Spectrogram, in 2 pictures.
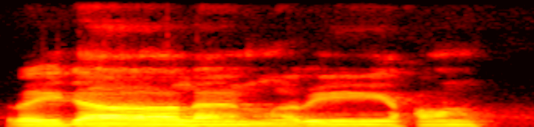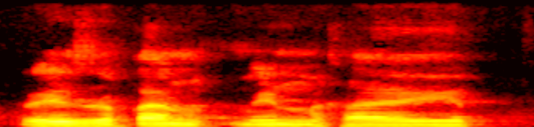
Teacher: ரா என்ற எழுத்து கஸ்ரா அல்லது கஸ்ரத்தைன் பெற்றிருந்தால் தர்கீக்காக மிருதுவாக ஓத வேண்டும்.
